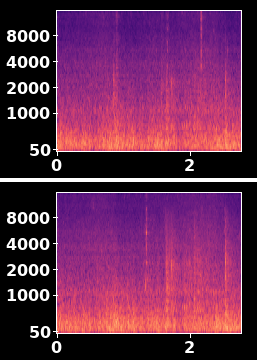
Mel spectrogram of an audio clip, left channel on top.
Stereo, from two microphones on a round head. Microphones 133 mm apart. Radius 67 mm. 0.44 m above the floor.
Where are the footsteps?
85° right.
